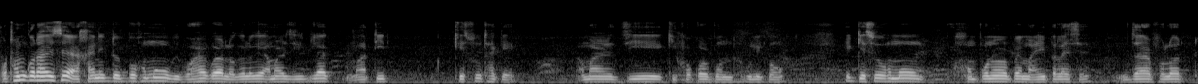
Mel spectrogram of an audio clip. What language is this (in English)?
Assamese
